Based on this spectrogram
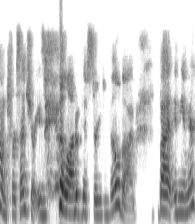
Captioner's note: laughter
